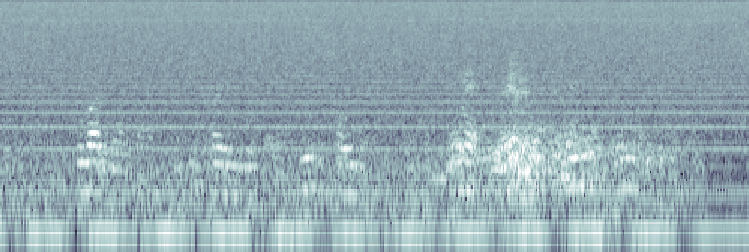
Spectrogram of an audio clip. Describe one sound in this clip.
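A man prays aloud in a calm, low voice.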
